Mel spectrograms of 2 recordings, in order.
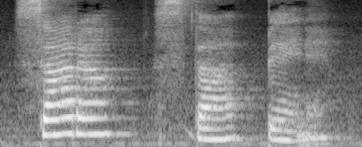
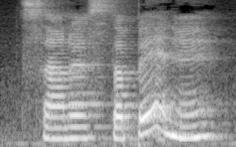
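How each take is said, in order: First: It is said with statement intonation. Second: It is said with question intonation. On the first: Sara is well. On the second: Asks whether Sara is well.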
